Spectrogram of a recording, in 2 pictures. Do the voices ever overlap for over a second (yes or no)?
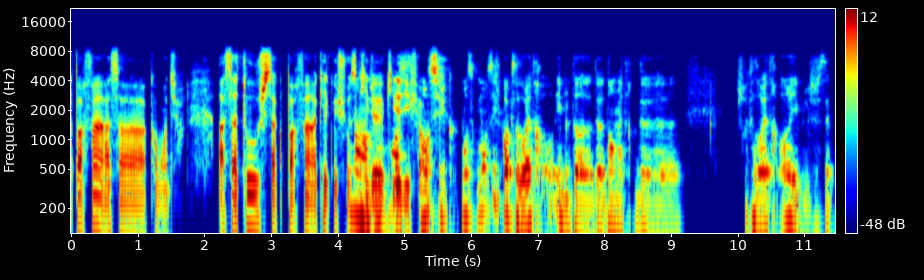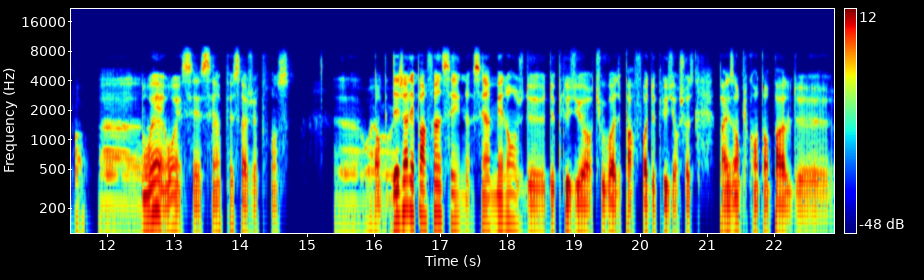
yes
